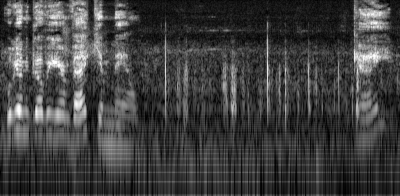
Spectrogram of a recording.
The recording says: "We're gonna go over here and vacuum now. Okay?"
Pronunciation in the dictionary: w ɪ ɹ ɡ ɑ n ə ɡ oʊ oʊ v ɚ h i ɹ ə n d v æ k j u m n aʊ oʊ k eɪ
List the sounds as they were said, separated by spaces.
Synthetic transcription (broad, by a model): w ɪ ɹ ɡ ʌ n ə ɡ oʊ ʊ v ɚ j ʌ ɹ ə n v æ k j u m n aʊ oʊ k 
